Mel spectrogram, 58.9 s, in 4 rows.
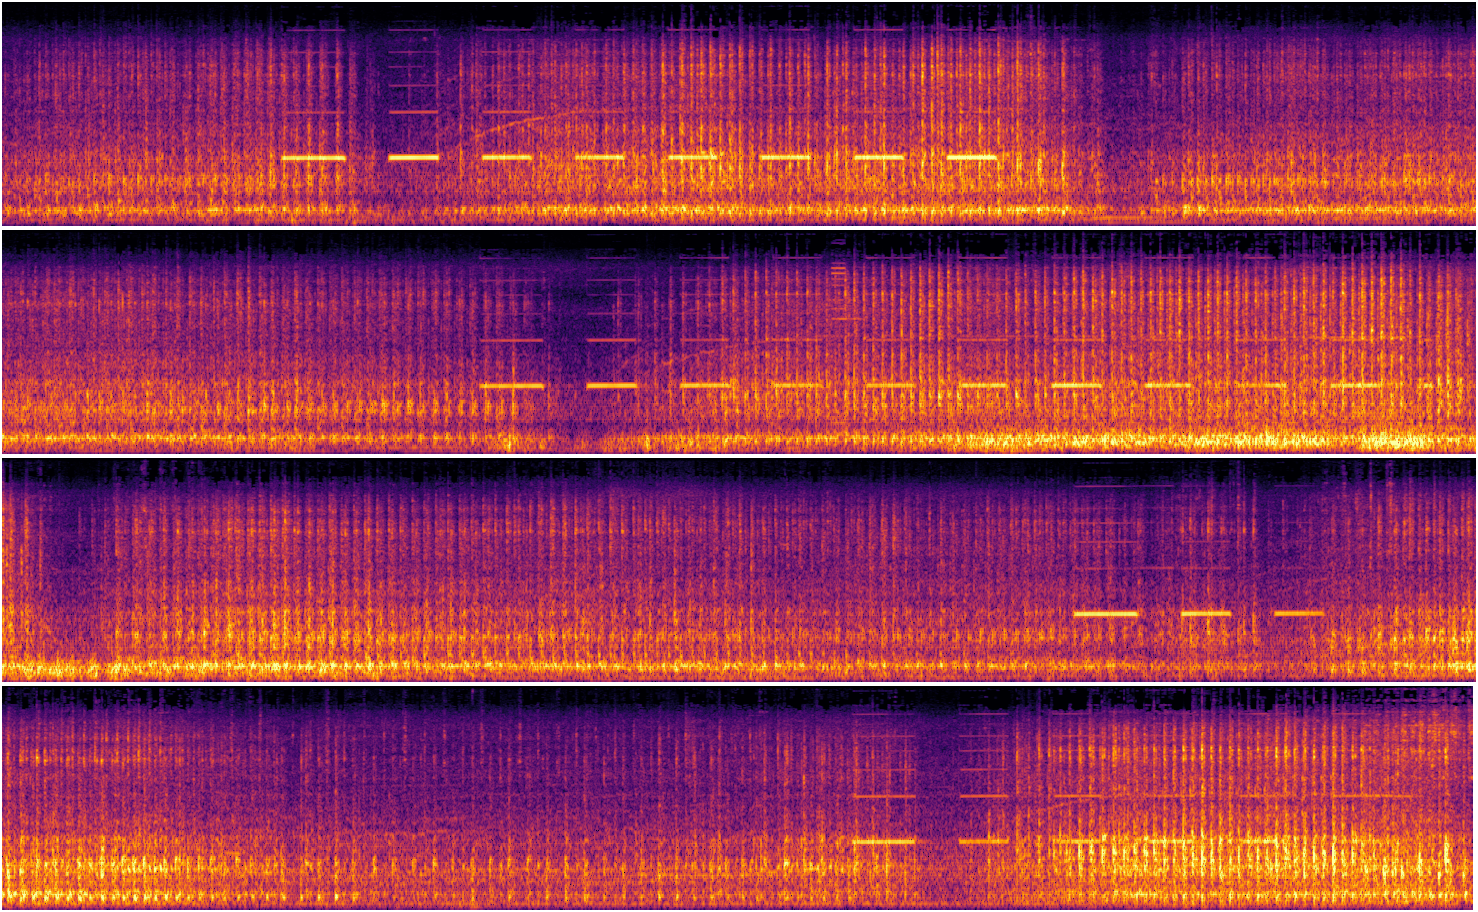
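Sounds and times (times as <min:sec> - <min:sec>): bulldozer diesel engine running: 0:00.0 - 0:58.9
reversing alarm beeps: 0:02.8 - 0:10.1, 0:19.5 - 0:29.2, 0:40.2 - 0:42.8, 0:52.7 - 0:58.5.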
